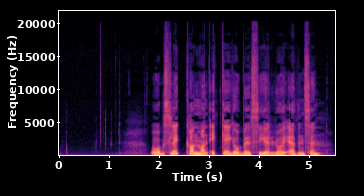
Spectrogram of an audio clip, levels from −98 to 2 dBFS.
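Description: Across the whole speech recording the signal stays intact and continuous, with no technical faults to report.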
